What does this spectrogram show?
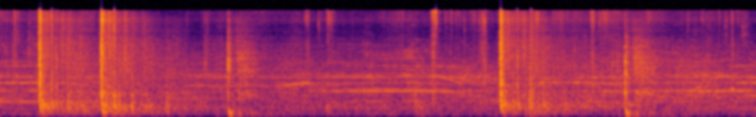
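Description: Aerial fireworks shells bursting overhead: five loud bangs at uneven intervals, the first two close together and trailed by crackling.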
